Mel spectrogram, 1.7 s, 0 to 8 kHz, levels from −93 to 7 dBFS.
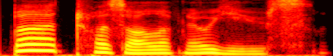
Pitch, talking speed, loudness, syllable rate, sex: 200 Hz, 215 wpm, -16 LUFS, 4.7 syllables/s, female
